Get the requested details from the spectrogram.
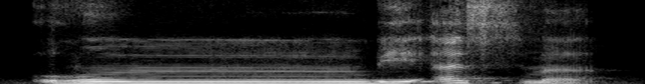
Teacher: Yang nun mati dengan ba kita renggang, mim mati dengan ba kita rapat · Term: ikhfa syafawi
